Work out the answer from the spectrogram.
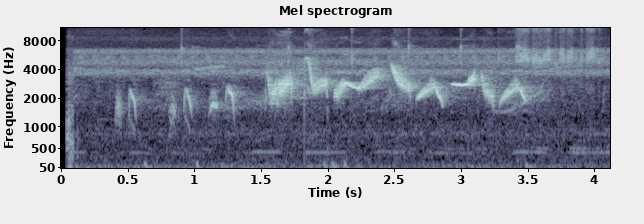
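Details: Chinese hwamei singing in the wild: after soft scattered notes, a loud run of rich, slurred, warbling whistles rises and falls rapidly for several seconds over a steady high insect drone.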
